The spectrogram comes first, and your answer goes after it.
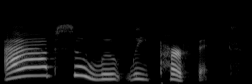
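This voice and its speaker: A woman voicing an adoring, earnest storybook father who savors each word in a measured way. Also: high voice, big pitch swings, no room sound, lo-fi sound, voice pushed up, heavily acted.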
